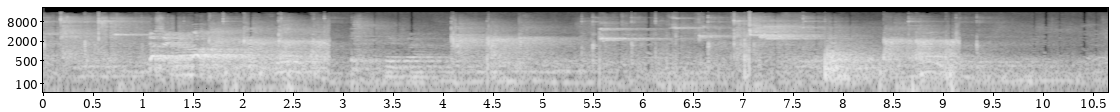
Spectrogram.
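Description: Table tennis rally: the ball ticking back and forth between bats and table. Loud voices shout in between, about a second in and again around seven seconds.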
